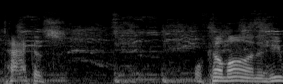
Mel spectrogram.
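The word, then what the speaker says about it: Takac: his responsibility so takas t-a-k-a-c is the spelling of his last name but it's pronounced takus will come on and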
